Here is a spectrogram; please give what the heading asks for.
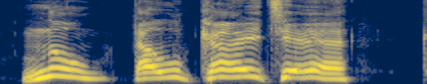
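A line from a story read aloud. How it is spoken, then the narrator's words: Shouting. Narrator (Russian): кричал великий канцлер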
